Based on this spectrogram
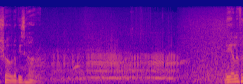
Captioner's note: triumphant bleating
